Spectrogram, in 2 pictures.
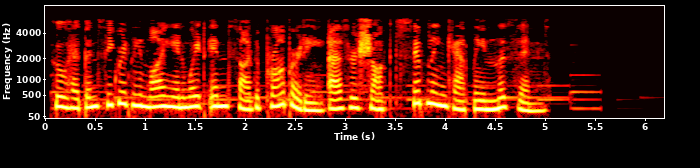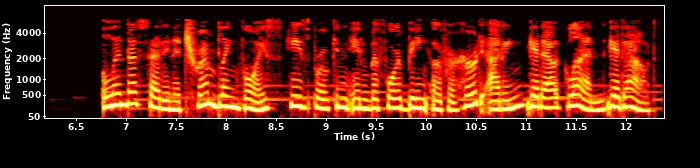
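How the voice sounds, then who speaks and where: Woman reading a news report flatly. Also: medium pitch. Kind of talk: scripted news narration. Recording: dull lo-fi audio with faint music.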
